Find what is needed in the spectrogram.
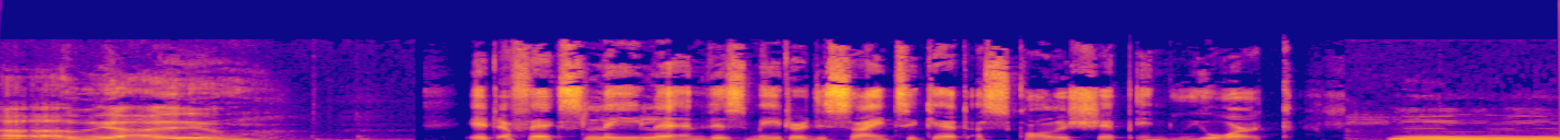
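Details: Adult narrator; normal adult speech.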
